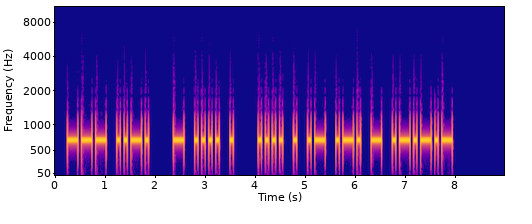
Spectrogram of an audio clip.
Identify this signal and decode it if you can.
Morse code, heard as a keyed tone, about 17 wpm, 700 Hz. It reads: OF THE HEART.
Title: Sentences from Top 1600 Words 17wpm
